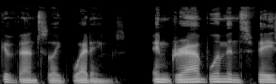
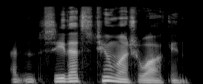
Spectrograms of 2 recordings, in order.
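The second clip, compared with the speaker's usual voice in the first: ordinary talk, nothing marked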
